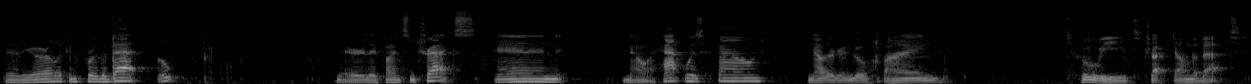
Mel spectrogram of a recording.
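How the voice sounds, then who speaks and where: Male storybook reader, lowish voice, casual asides, echoey room. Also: slow pace, gravelly, long pauses, slight background noise. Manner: casual, self-deprecating asides. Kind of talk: reading a children's book aloud with casual asides.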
